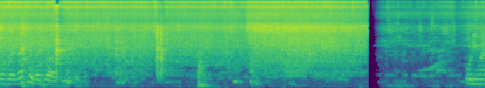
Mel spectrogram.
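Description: Fish curry with spices fries in a pan, with steady loud sizzling, intermittent scraping stirs, and a sharp hissing burst as conditions change near the end; a voice talks briefly over the cooking.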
